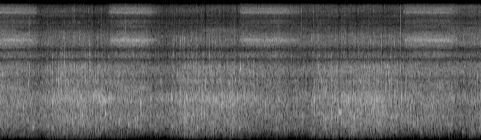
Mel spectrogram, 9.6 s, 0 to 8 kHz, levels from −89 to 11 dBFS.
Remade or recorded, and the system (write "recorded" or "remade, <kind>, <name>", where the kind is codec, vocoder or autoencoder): remade, vocoder, BigVGAN v2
